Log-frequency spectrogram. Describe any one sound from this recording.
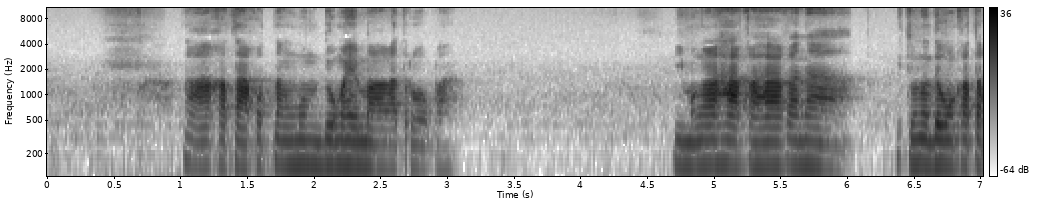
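A young man speaks close to the microphone in short, animated bursts.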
